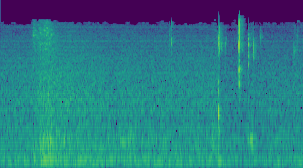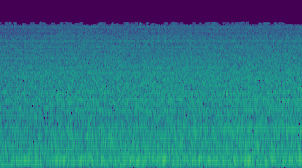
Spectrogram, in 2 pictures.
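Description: Quiet room tone with a steady low hum, a soft rustle about half a second in, and a few faint small clicks a little past two seconds in.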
